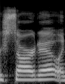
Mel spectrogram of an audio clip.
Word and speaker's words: Sardo: But Sardo also had his catchphrase, and his whole deal was that no one ever could, like, pronounce his name correctly. – Yes. – And, like, people would always call him Mr. Sardo, and he would go, I'm Sardo. Nope. No, mister, accent on the dough.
